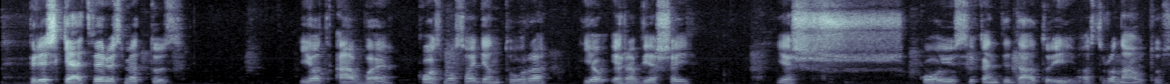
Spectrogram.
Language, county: Lithuanian, Šiauliai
